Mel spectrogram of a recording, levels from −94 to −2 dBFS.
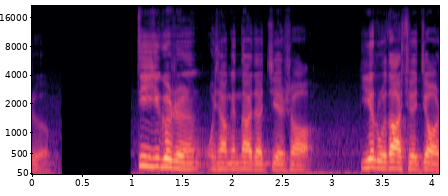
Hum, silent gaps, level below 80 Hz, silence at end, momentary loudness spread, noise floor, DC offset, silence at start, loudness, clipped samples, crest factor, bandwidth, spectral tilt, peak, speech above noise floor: none; 0.29-0.98 s; -50 dBFS; 0 s; 10 LU; under -90 dBFS; under 0.1%; 0 s; -25 LUFS; under 0.1%; 18 dB; 19.5 kHz; -6 dB/octave; -6 dBFS; over 66 dB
